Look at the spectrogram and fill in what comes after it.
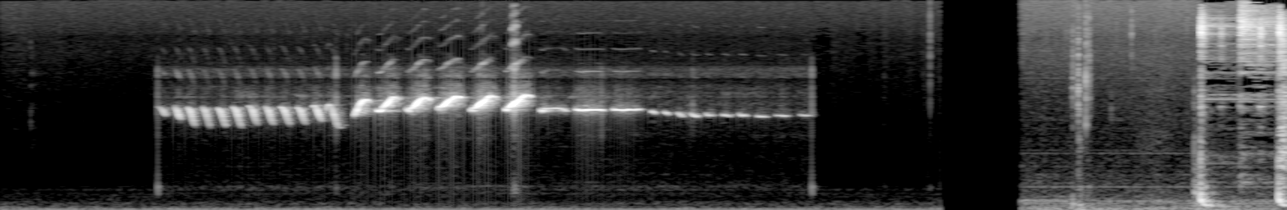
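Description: A songbird singing one phrase of quick, repeated whistled notes: a run of falling slurs, then rising ones, ending in a short trill. Near the end, music with a drum beat starts.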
